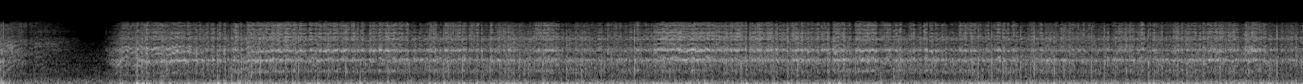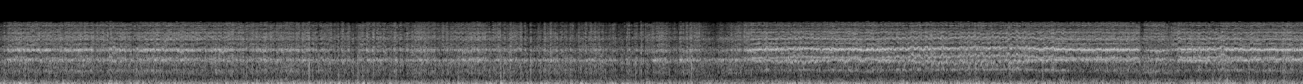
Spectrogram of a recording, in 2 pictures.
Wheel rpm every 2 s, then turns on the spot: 70, 160, 160, 160, 160, 160, 160, 160, 160, 160, 160, 160, 160.
none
